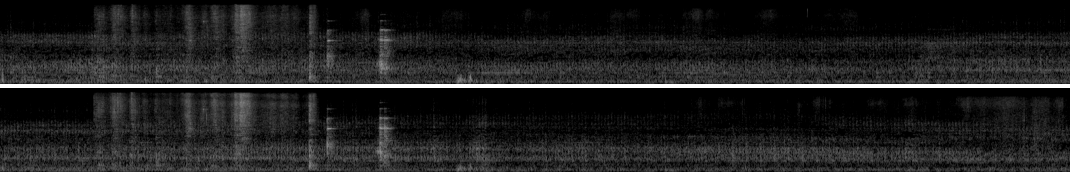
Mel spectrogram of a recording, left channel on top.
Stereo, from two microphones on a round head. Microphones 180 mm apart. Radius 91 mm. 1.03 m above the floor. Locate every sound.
0.9 s running footsteps: 70° right (ahead or behind), 2.5 m; by 3.2 s 50° right (ahead or behind), 1.9 m
3.3 s dishes clattering: 45° right (ahead or behind), 1.4 m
